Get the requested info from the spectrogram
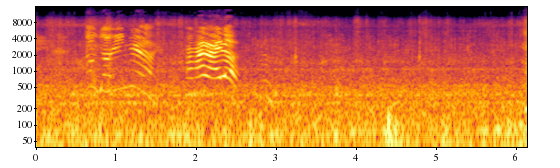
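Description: Wind rushing over the microphone and a low rumble from a bicycle rolling along a paved path. A person's high-pitched, wavering squeals come about a second in and again, louder, about two seconds in.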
